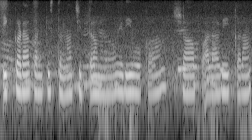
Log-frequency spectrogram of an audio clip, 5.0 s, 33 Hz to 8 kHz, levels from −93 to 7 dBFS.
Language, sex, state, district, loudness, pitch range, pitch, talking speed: Telugu, female, Andhra Pradesh, Sri Satya Sai, -18 LUFS, 200-220 Hz, 210 Hz, 95 wpm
